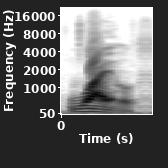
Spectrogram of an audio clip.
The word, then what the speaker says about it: while: while, আপনি আবারও দেখেন এইচের উচ্চারণটা সাইলেন্ট হলো। ঠিক আগের আমরা যে বললাম যে হোয়াট, ওয়্যার, ওয়াই এই জাতীয় বিষয়গুলো যেরকম আমরা উচ্চারণ করলাম ঠিক একইভাবে এখানে হোয়াইল উচ্চারণ না হয়ে এটা হবে ওয়াইল।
